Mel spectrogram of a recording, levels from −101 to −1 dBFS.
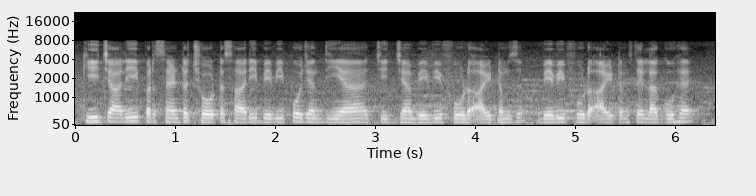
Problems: background sounds at intervals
